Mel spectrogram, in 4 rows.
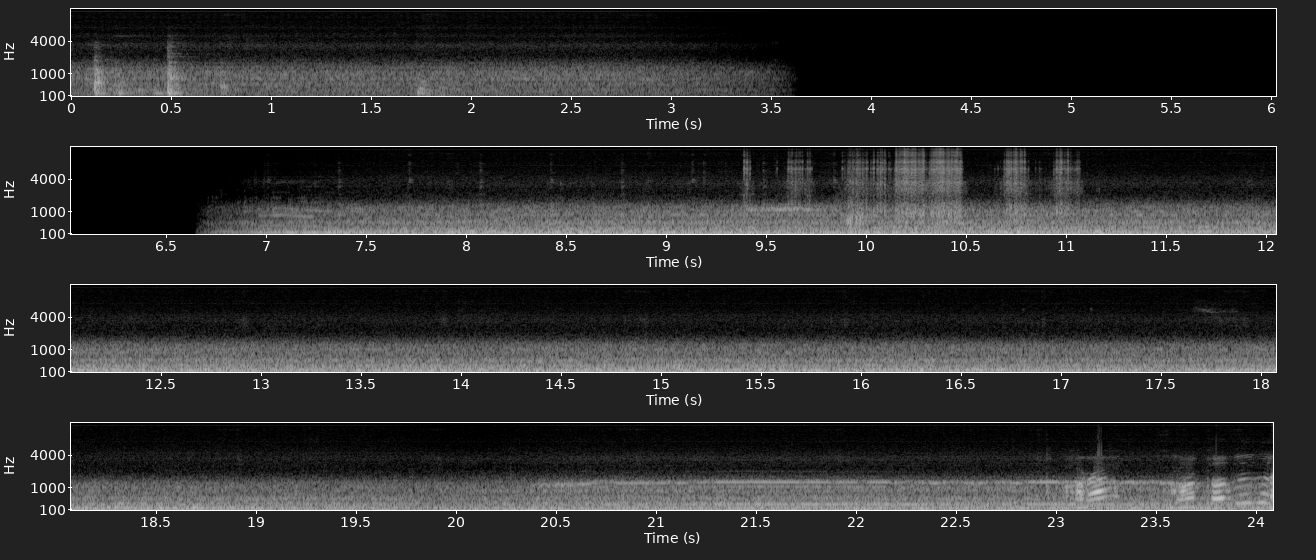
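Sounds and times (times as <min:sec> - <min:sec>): road and engine noise in car: 0:00.0 - 0:03.6, 0:06.7 - 0:24.0
clicks or rattles: 0:09.3 - 0:11.1.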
